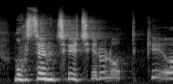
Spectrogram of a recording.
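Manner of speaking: high, tearful, sobbing, crying voice. Retelling an elderly person's tearful plea to the pastor: imitating someone crying. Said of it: "하면서 막 울어".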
